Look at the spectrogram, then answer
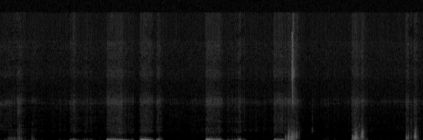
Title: Stomach rumbling and monster energy drink sloshing (headphones recommend)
